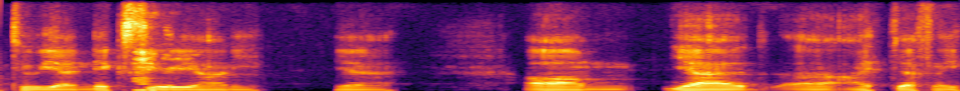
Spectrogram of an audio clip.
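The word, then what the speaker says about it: Sirianni: and then uh the guy down the uh syrian i know i keep getting his name wrong too yeah nick ciriani yeah um yeah i definitely think that mccarthy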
